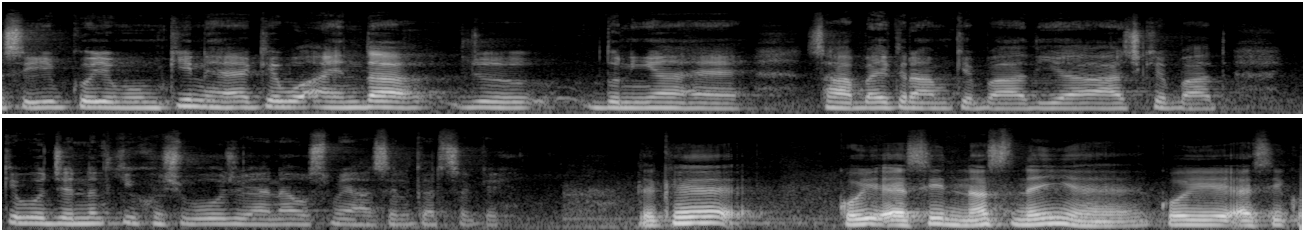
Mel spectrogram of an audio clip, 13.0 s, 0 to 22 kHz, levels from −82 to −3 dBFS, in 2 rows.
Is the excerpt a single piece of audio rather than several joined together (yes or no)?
yes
